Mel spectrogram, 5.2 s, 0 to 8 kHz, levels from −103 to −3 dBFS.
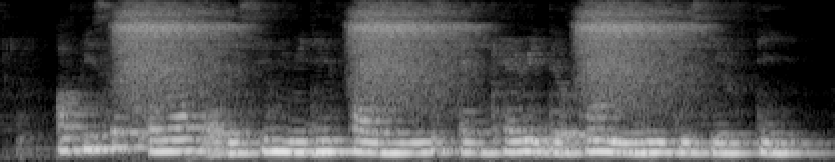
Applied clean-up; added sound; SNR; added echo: none; Respiratory sounds; 17 dB; reverberation time 0.9 s.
